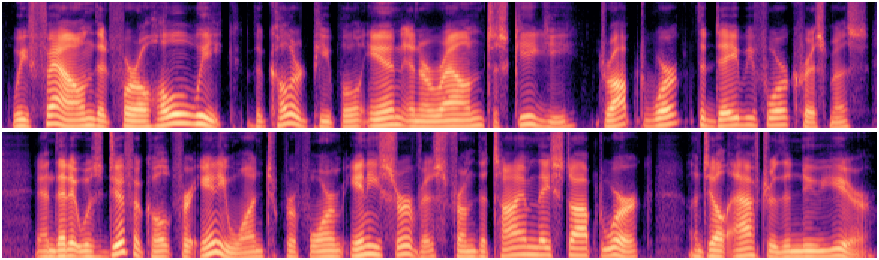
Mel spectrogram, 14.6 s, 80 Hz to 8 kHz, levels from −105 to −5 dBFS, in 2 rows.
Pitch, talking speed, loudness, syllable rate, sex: 145 Hz, 175 wpm, -19 LUFS, 4.8 syllables/s, male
